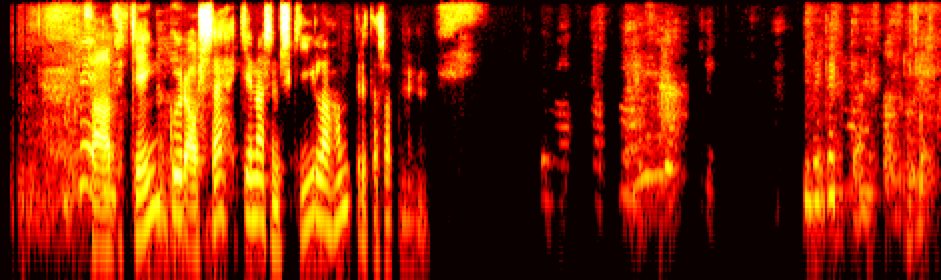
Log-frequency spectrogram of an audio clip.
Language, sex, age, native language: Icelandic, male, 30-39, Icelandic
